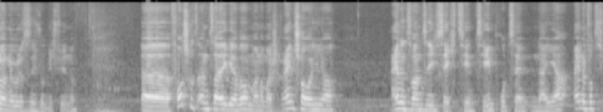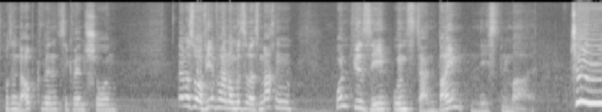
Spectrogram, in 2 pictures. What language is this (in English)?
German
